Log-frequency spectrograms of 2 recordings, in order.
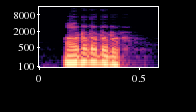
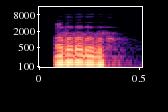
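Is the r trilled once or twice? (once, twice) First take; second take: once; once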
